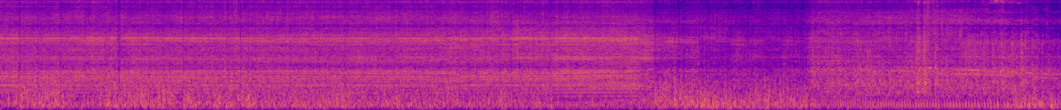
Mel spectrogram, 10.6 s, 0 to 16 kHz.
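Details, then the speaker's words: Honda Supra X 125 Karisma road test uphill: a deep, full exhaust drone pulling steadily under load with stronger response and no slipping or surging. Normal hill climb. "di sini suaranya terdengar lebih agak berat ya agak bertenaga tes di pendakian teman-teman let's go"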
